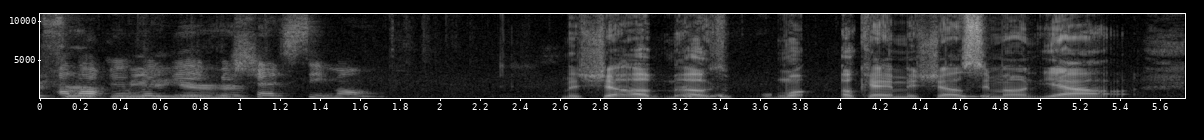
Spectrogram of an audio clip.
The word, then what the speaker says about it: Michel Simon: Castle Grayskull, Michel Simon. What would that be pronounced in French? Is there an E at the end or no?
